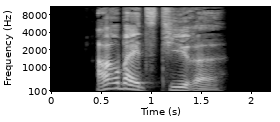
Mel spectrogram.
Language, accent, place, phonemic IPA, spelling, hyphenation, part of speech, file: German, Germany, Berlin, /ˈaʁbaɪ̯tsˌtiːʁə/, Arbeitstiere, Ar‧beits‧tie‧re, noun, De-Arbeitstiere.ogg
- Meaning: nominative/accusative/genitive plural of Arbeitstier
